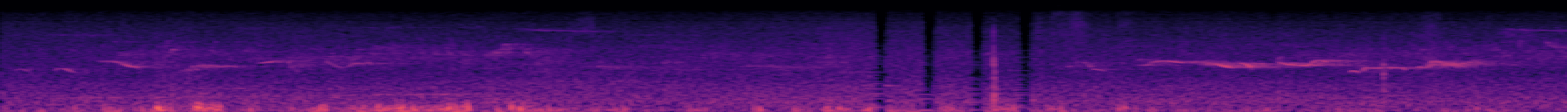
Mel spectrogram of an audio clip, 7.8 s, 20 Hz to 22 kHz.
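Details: A common blackbird (Turdus merula) sings faint, fluty warbled phrases at the start and near the end, over steady low wind rumble and rustling; recorded on the Camino de Santiago at Zamudio, 28 March 2019.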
